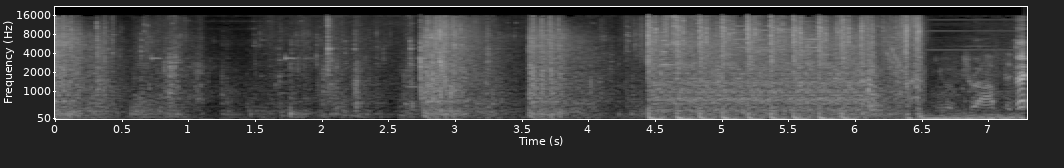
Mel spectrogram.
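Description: Rapid bursts of gunfire in the Rainbow Six Siege Chalet bomb map, loud and dense in the second half, with scattered shots and mechanical clatter earlier and a voice talking intermittently.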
